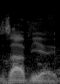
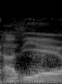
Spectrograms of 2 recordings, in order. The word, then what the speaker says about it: Xavier: So it would be Xavier here, but it's part like French, part Flemish, so that's why they pronounce it Xavier. But I can see why people always call me Xavier, Javier, all these other things.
